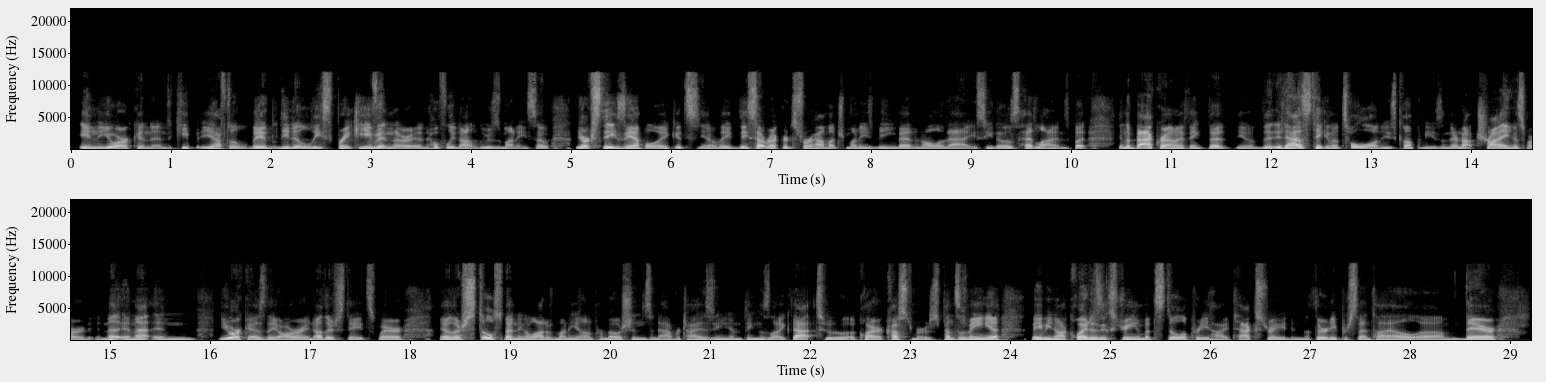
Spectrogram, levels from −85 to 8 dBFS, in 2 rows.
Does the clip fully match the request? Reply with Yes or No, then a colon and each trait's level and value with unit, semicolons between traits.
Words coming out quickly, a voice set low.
Yes: fast, 260 wpm; low, 130 Hz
